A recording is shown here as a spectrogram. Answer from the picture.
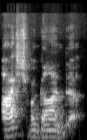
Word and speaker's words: ashwagandha: I like ashwagandha. It's spelled like ash, wag, and ha.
